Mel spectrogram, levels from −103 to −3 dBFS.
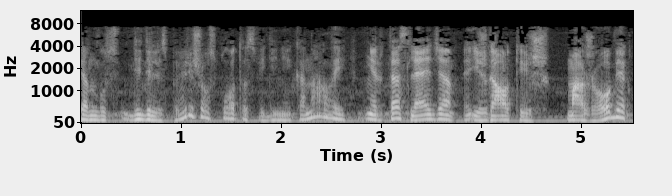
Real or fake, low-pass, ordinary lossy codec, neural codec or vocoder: real; 7.2 kHz; MP3, 32 kbps; none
